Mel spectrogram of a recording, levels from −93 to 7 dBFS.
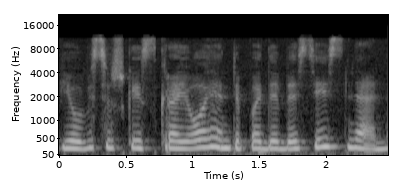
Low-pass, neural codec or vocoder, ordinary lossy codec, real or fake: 10.8 kHz; none; Opus, 64 kbps; real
